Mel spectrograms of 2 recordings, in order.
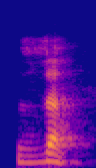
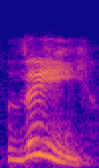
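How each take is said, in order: First: The vowel is a short, weak uh sound. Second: The vowel is a long ee sound. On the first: The next word begins with a consonant. "When the word after the begins with a consonant, people use the" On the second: The next word begins with a vowel sound. "When the word after the begins with a vowel sound, people use the"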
